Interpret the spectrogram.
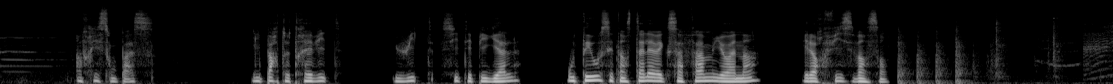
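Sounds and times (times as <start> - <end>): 
soft high-pitched squeak: 0.0 - 2.3, 10.4 - 11.1
speech: 0.8 - 1.6, 2.5 - 9.1
knocking on an apartment door: 9.0 - 9.9
apartment door creaking open: 9.2 - 11.1.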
